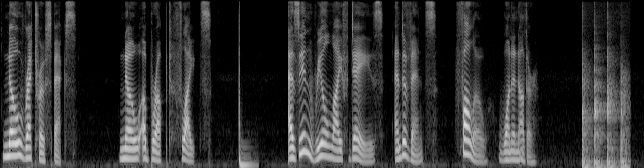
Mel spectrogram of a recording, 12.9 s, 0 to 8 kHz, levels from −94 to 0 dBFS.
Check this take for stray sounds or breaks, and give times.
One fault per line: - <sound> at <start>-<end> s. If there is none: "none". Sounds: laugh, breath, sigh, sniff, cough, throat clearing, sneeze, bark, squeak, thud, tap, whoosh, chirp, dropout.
- thud at 4.8-5.2 s
- thud at 11.6-12.6 s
